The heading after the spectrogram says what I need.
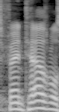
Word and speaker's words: Phantasma: the same letters um it actually does phantasma starts with the silent p oh we can't game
